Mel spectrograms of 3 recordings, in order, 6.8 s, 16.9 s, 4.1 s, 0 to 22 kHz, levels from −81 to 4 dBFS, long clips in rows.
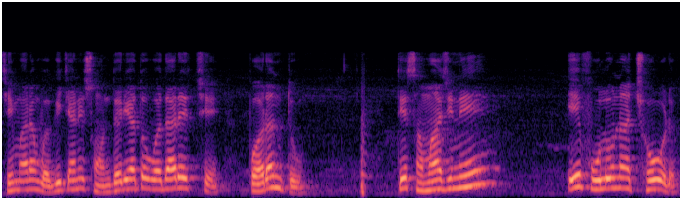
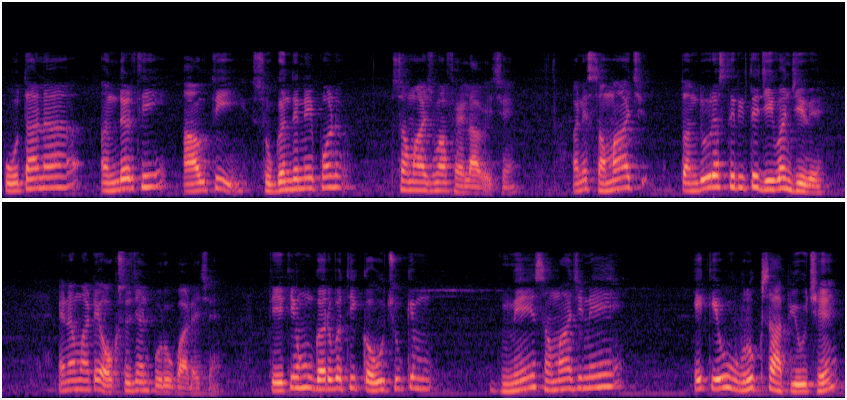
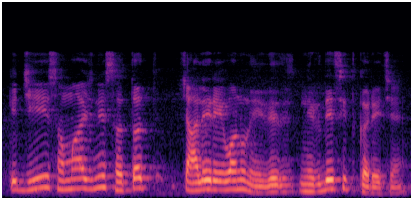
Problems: background sounds at intervals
